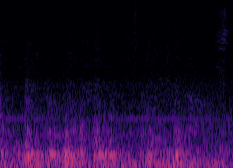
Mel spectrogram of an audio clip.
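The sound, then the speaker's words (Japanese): A train bound for Shin-Kiba, next stop Oimachi, rumbles steadily along the rails, a dense low-frequency roar with faint rhythmic clatter, heard from inside the carriage at moderate volume with no one speaking. “ご乗車ありがとうございます。この電車は新木場行きです。”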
